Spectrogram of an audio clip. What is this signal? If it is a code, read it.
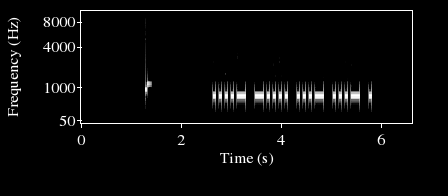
Morse code, heard as a keyed tone, about 20 wpm, 700 Hz. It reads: 46VVE
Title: Five Challenging Letter-Number Combinations 20wpm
